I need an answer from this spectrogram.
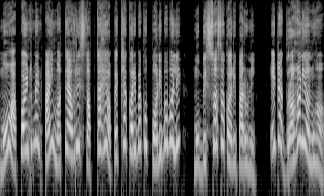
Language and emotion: Odia, angry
